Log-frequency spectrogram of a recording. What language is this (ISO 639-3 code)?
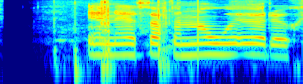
isl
